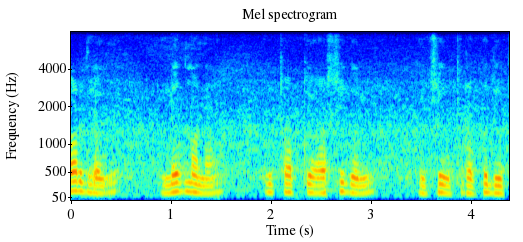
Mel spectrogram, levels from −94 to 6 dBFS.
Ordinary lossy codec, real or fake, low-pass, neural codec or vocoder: none; real; none; none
